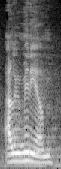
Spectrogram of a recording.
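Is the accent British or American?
British. It is said in a British accent.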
